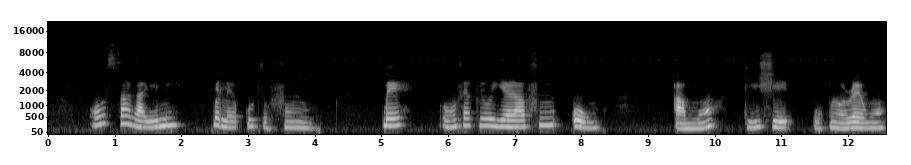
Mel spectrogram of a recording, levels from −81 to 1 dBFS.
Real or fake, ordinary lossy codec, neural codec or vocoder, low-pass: real; none; none; 10.8 kHz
